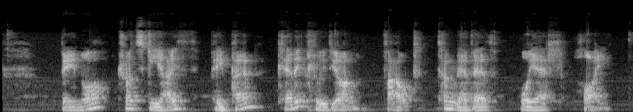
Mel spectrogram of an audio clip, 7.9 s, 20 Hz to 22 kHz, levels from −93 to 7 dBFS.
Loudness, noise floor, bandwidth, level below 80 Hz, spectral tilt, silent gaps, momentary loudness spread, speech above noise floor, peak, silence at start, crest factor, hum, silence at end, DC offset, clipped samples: -16 LUFS; -41 dBFS; 7.6 kHz; -52 dBFS; -5.5 dB/octave; none; 14 LU; 25 dB; 0 dBFS; 0.05 s; 16 dB; none; 0.3 s; under 0.1%; under 0.1%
